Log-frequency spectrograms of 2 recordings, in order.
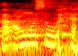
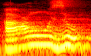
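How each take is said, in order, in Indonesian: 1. Konsonan tengahnya adalah s. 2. Konsonan tengahnya adalah z biasa. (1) "diganti dengan sin juga" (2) "diganti huruf za biasanya"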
